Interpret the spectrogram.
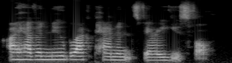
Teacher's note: So I said perfect pronunciation, perfect English, but the intonation was completely flat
